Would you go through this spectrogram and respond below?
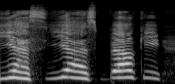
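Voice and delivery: put-on ecstatic cheering. Retelling a TV scene where the team wins, imitating Larry, ecstatic. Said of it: "Larry, of course, is ecstatic".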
